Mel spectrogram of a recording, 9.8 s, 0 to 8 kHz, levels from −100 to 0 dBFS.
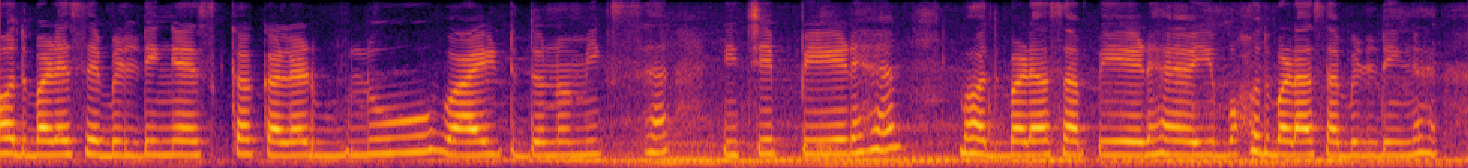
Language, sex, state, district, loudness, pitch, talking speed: Hindi, female, Bihar, Araria, -21 LUFS, 240 Hz, 145 wpm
